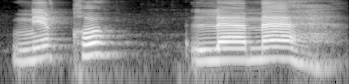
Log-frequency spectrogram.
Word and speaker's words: مقلمة: Donc, miqlamaton, à la fin de la phrase ou quand on s'arrête, se prononce miqlamah.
